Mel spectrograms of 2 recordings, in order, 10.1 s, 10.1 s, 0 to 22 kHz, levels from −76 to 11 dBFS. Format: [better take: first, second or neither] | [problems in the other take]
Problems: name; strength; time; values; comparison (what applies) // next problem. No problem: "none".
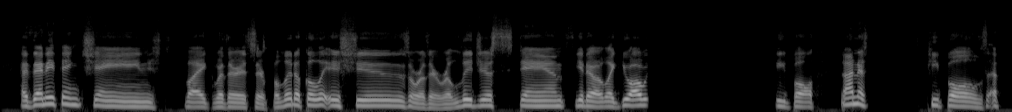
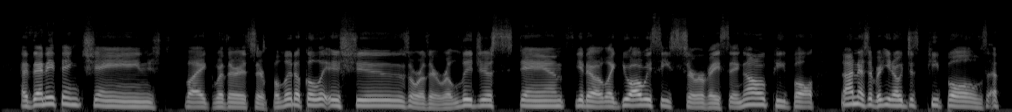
second | audio cutting out; at 6.5 s for 1.5 s and at 8.5 s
